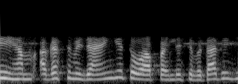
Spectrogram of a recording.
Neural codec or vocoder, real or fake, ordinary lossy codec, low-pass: none; real; Opus, 64 kbps; 3.6 kHz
